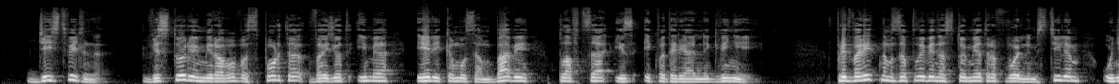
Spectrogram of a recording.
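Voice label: Russian, male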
